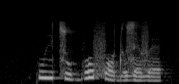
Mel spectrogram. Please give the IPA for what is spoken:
kʷ iː˦ t͡s u˨ b o˦ f ɔ˨ d ʊ˦ z ɛ˨ v ɛ˨

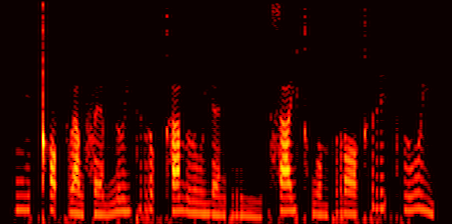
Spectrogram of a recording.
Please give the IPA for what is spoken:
ŋ i˦˥ t̚ kʰ ɔ˦˥ ʔ k l a˨˩ w f ɛː˩˦ m n ɯː˦˥ j p r o˥˩ k̚ tʰ a˥˩ m l uː˧ j ɛː˨˩ ŋ p r iː˨˩ | s aː˥˩ j kʰ w o˨˩ m p r ɔː˩˦ kʰ r i˥˩ ʔ pʰ l uː˥˩ j

